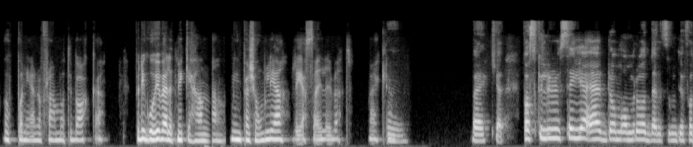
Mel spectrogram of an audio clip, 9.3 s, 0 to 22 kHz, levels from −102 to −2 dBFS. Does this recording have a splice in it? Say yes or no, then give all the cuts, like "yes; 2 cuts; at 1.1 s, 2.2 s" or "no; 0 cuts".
yes; 1 cut; at 3.0 s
